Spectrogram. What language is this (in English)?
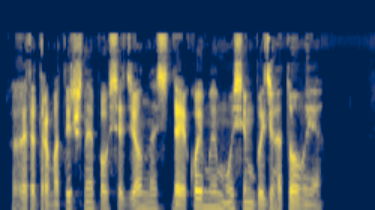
Belarusian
